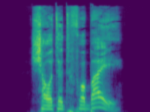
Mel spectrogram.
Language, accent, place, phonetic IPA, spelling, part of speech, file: German, Germany, Berlin, [ˌʃaʊ̯tət foːɐ̯ˈbaɪ̯], schautet vorbei, verb, De-schautet vorbei.ogg
- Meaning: inflection of vorbeischauen: 1. second-person plural preterite 2. second-person plural subjunctive II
